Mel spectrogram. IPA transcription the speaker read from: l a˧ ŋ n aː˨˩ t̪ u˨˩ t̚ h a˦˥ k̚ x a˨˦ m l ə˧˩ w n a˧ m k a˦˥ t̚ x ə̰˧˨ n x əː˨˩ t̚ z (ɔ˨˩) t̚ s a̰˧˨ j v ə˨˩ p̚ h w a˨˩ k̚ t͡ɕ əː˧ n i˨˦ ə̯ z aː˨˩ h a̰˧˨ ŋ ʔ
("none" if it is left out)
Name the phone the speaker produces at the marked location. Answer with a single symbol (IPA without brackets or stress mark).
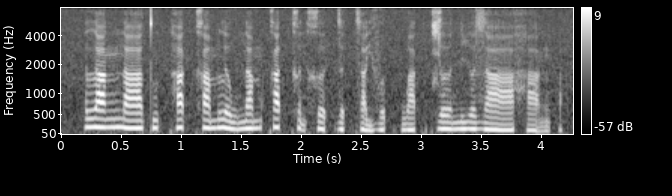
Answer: ə˨˩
